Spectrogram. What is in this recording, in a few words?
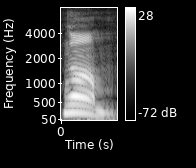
"ngam4", Taiwanese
